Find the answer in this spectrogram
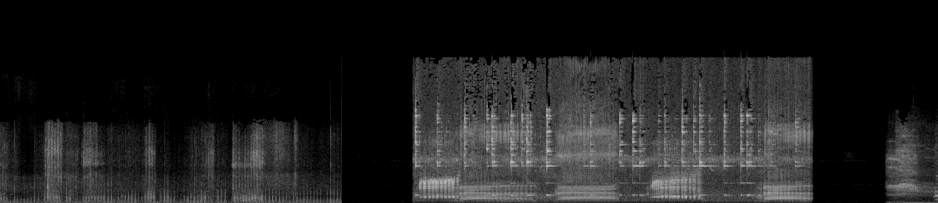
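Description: About five seconds of scratchy noise with clicks, a short silence, then a sheep bleating loudly several times over about six seconds.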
